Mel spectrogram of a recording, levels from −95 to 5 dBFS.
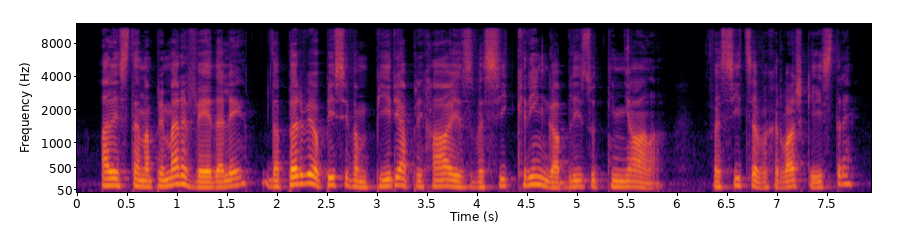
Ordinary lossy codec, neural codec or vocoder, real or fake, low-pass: MP3, 96 kbps; none; real; 10.8 kHz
